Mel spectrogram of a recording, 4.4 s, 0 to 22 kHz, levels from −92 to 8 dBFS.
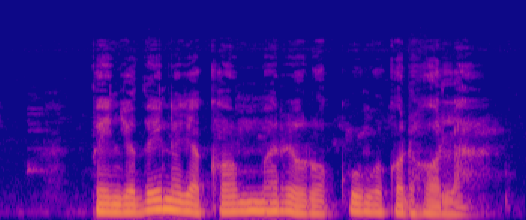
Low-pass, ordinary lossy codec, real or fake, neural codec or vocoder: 14.4 kHz; none; fake; vocoder, 48 kHz, 128 mel bands, Vocos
